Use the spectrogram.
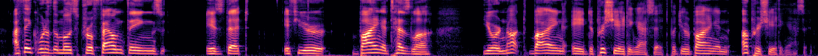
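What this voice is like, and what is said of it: Poor imitation of Elon Musk's accent. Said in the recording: “my attempt at imitating his fake accent or his inconsistent accent was poor”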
